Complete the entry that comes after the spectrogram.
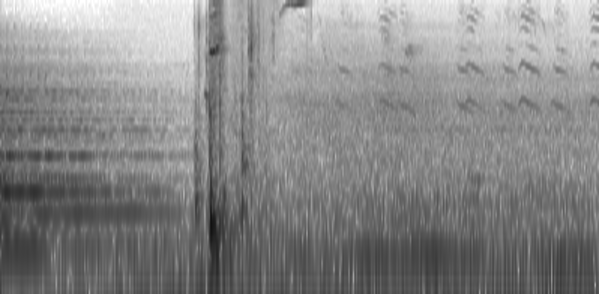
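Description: A window is opened: a steady mechanical whir runs for a few seconds, ends in a sharp clunk, then open outdoor air follows with faint seabird cries in the distance.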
